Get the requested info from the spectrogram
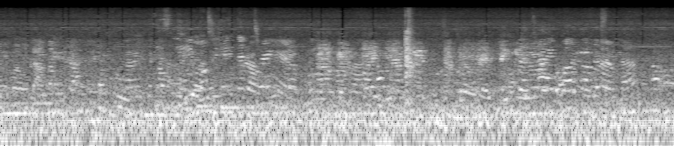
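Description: Indistinct chatter of many passengers crowded together in an airliner aisle, over a steady low hum. A brief sharp click about five seconds in.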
